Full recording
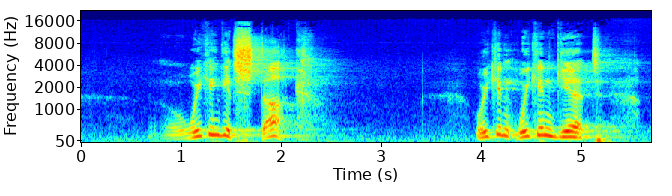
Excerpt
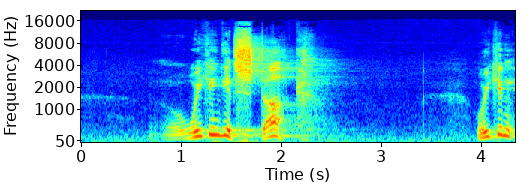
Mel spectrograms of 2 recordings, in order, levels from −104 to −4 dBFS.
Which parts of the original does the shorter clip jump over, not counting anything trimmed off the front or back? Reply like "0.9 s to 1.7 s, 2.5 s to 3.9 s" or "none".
none

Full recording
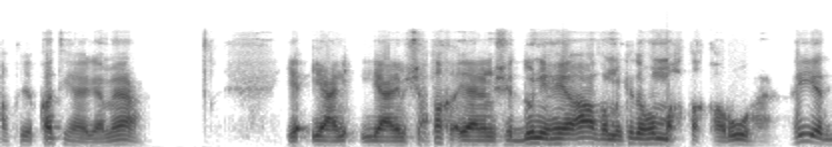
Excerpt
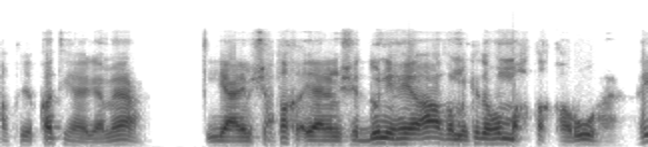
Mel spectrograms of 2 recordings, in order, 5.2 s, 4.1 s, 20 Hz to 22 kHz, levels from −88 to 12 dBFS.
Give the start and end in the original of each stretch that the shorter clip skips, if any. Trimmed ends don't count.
1.3 s to 2.2 s

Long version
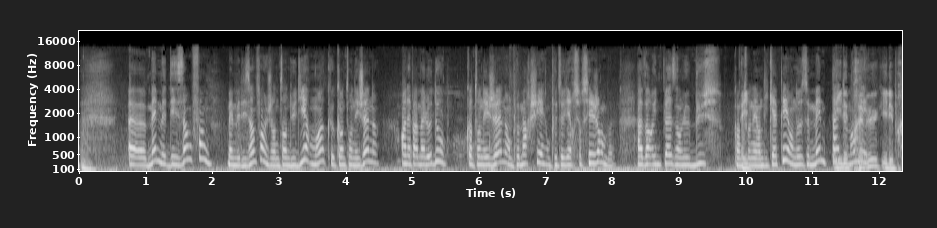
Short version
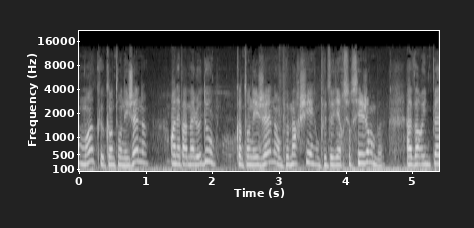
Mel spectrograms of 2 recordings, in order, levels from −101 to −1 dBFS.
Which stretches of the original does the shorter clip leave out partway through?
none

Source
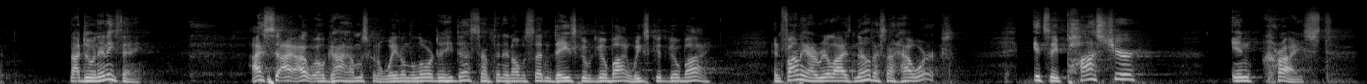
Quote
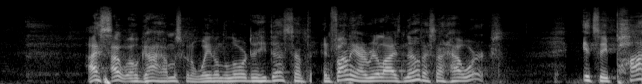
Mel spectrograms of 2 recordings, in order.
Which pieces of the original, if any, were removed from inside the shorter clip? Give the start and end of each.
2.7 s to 3.0 s, 5.0 s to 7.6 s

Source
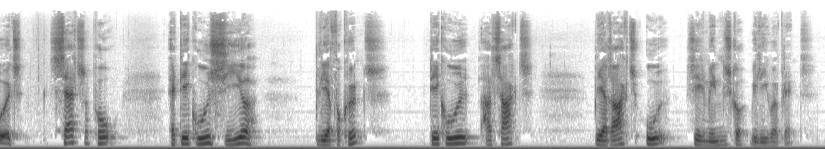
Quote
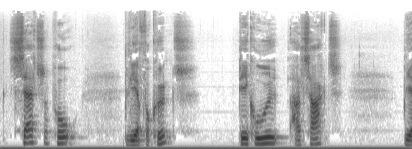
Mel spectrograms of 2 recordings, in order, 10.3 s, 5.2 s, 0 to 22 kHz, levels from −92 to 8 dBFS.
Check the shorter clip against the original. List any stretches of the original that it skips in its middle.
2.1 s to 3.9 s

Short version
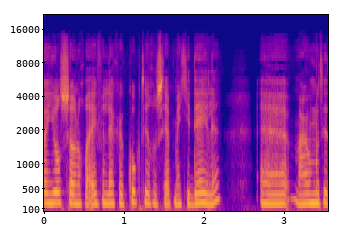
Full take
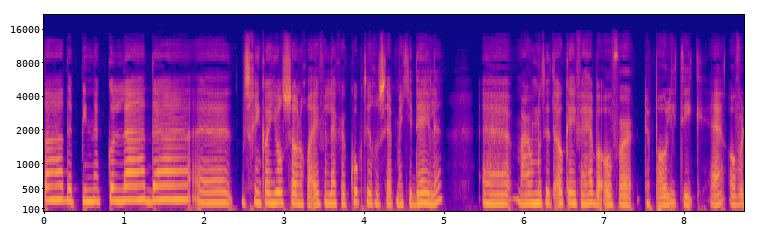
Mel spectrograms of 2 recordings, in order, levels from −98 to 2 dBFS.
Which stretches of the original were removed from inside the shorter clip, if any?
none

